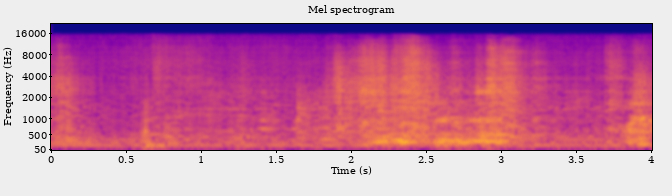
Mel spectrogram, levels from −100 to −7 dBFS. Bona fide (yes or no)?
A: no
